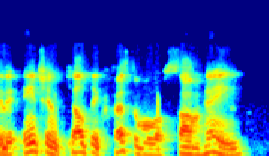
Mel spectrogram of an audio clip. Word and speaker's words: Samhain: ancient Celtic Festival of Sam ha pronounced s wi so Barack the the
